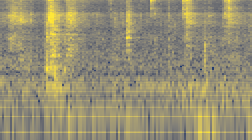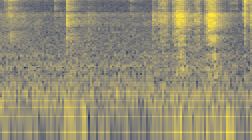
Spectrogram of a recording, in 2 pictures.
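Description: Shrimp stuffing is stirred in a pan with gentle, continuous scraping and rubbing, broken by a few sharper clinks of the utensil against the metal, close and fairly quiet.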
